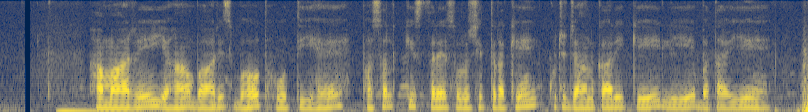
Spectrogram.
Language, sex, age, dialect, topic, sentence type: Hindi, male, 41-45, Garhwali, agriculture, question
